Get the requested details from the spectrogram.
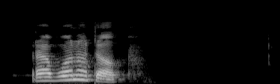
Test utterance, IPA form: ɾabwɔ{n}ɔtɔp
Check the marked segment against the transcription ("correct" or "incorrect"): correct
